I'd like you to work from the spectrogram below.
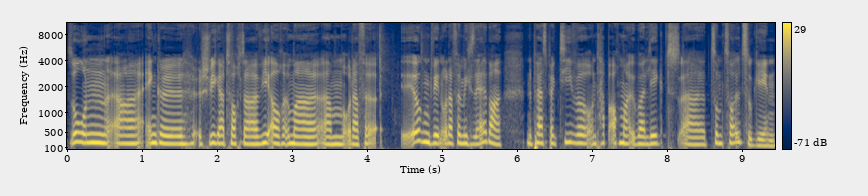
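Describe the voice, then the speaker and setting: A woman's medium-pitched voice, dark and mellow in tone, at a moderate pace with fairly even intonation, in a dry, close sound with no echo. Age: 50s. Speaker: podcast host. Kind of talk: interview.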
